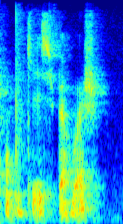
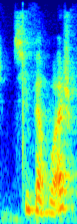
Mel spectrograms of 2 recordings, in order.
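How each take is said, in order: First: Sceptical mutter. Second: Said in the usual way. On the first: Real, not acted.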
